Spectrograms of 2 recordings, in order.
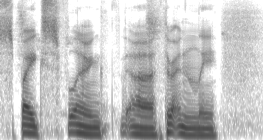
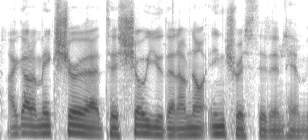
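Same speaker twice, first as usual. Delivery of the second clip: ordinary delivery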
